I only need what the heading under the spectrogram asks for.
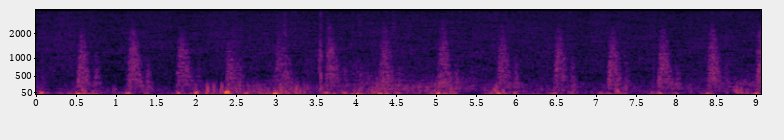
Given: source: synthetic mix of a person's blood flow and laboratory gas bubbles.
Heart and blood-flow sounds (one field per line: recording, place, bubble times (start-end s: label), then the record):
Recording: Doppler ultrasound of blood flow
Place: subclavian vein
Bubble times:
3.52-3.59 s: bubbles
From the record:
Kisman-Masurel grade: 122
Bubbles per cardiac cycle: 1 to 2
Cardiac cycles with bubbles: 10 to 50%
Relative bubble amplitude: moderate (0.250 to 0.450)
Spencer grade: 2 (many but less than half of the cardiac periods contain bubble signals, singularly or in groups)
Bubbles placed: anywhere in the cardiac cycle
